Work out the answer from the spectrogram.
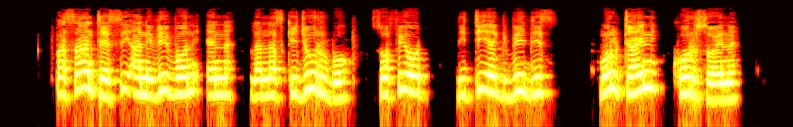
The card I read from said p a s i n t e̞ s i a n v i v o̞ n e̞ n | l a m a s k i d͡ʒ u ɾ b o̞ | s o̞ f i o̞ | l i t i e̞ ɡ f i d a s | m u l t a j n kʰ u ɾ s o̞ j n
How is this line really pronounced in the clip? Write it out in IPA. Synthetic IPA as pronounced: p a s a n t e̞ s i a n v i v o̞ n e̞ n | l a n a s k i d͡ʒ u ɾ b o̞ | s o̞ f i o̞ | l i t i e̞ ɡ v i d i s | m u l t a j n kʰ u ɾ s o̞ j n

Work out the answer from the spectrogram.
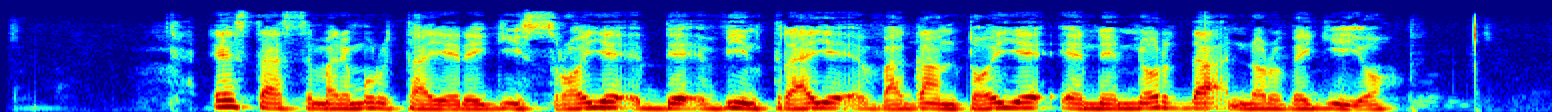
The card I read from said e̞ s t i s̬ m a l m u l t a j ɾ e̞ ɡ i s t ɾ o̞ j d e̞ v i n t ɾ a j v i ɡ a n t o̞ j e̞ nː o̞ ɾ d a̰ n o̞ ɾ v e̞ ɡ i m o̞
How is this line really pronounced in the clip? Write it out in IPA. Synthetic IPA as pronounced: e̞ s t a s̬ m a l m u l t a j ɾ e̞ ɡ i s t ɾ o̞ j d e̞ v i n t ɾ a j v a ɡ a n t o̞ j e̞ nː o̞ ɾ d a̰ n o̞ ɾ v e̞ ɡ i o̞

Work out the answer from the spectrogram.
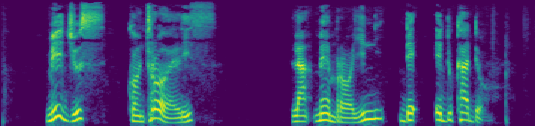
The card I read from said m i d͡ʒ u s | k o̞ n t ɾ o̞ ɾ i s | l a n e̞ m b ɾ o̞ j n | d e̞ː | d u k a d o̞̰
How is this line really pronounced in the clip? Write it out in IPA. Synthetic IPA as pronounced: m i d͡ʒ u s | k o̞ n t ɾ o̞ l i s | l a m e̞ m b ɾ o̞ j n | d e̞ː | d u k a d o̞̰

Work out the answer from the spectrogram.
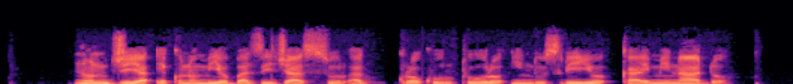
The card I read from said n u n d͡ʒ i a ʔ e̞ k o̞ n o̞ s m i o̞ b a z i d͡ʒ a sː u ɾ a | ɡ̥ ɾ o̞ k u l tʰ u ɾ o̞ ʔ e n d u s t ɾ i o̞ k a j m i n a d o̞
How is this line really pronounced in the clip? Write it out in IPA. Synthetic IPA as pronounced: n u n d͡ʒ i a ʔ e̞ k o̞ n o̞ m i o̞ b a z i d͡ʒ a sː u ɾ a | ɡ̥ ɾ o̞ k u l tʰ u ɾ o̞ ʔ i n d u s t ɾ i o̞ k a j m i n a d o̞

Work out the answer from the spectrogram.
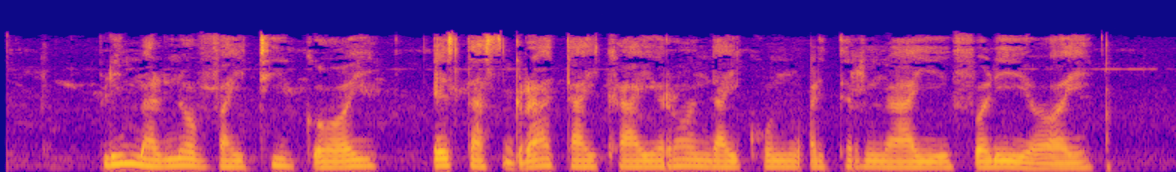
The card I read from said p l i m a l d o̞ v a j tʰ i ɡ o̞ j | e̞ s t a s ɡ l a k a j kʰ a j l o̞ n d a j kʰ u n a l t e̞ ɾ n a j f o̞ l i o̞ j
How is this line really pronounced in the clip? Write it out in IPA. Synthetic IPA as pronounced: p l i m a l n o̞ v a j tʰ i ɡ o̞ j | e̞ s t a s ɡ ɾ a t a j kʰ a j ɾ o̞ n d a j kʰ u n a l t e̞ ɾ n a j f o̞ l i o̞ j

